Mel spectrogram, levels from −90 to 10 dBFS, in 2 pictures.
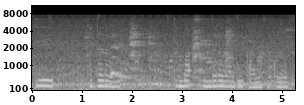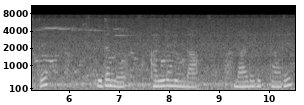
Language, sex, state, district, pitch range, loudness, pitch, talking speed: Kannada, female, Karnataka, Bellary, 190-230 Hz, -15 LUFS, 210 Hz, 45 wpm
